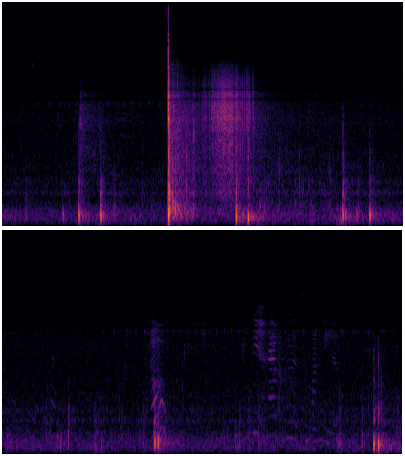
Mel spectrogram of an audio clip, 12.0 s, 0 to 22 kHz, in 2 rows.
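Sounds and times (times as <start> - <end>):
fireworks booming: 0.9 - 7.6, 10.9 - 12.0
firework hiss: 1.0 - 5.9
sharp loud firework bang: 2.5 - 4.2.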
